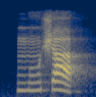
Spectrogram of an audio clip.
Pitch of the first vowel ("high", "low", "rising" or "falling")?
high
